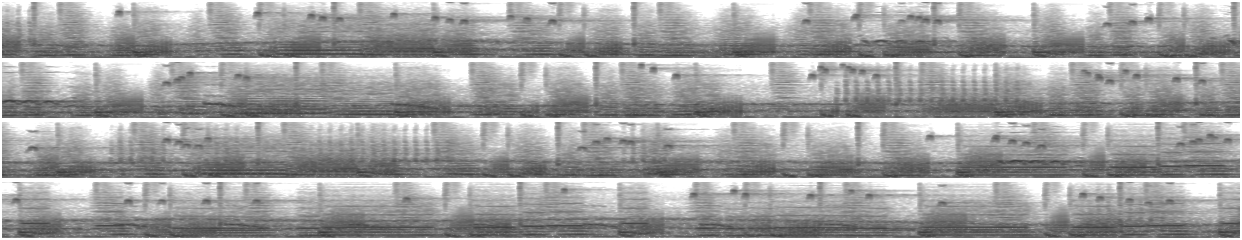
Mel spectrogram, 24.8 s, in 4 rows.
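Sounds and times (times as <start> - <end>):
autumn ambience: 0.0 - 24.7.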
